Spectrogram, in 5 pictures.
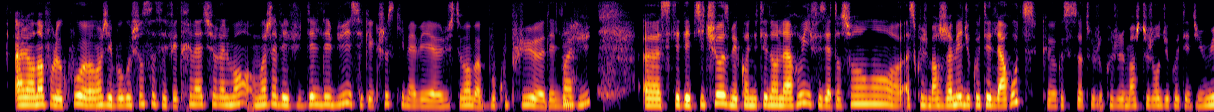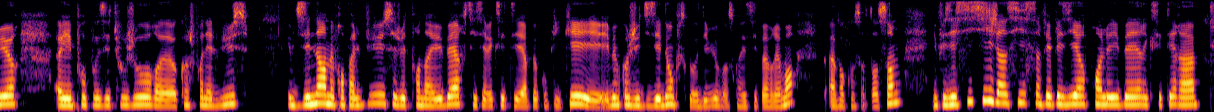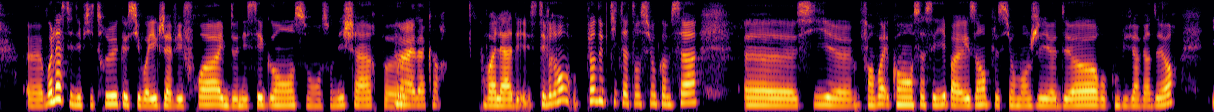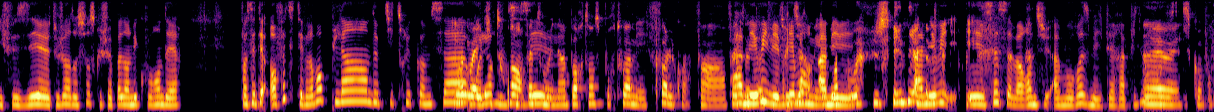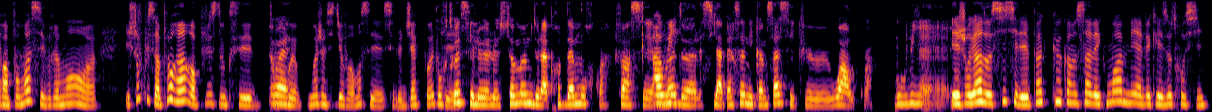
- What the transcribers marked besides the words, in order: tapping; other background noise; stressed: "plein"; stressed: "folle"; laughing while speaking: "génial !"; laugh
- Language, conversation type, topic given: French, podcast, Préférez-vous des mots doux ou des gestes concrets à la maison ?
